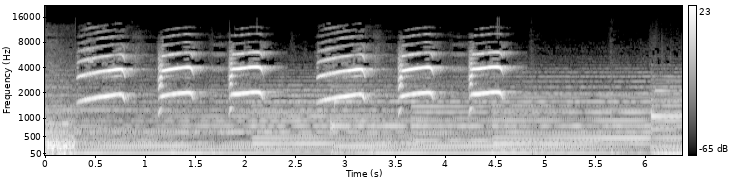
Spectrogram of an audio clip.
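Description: A bird calling: six short, rising squawks in two sets of three, over steady background music.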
